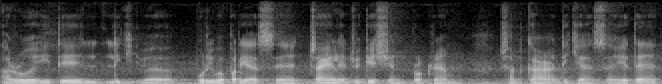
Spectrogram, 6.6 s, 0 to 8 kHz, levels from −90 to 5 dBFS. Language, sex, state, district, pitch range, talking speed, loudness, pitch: Nagamese, male, Nagaland, Kohima, 80-95 Hz, 125 wpm, -20 LUFS, 85 Hz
